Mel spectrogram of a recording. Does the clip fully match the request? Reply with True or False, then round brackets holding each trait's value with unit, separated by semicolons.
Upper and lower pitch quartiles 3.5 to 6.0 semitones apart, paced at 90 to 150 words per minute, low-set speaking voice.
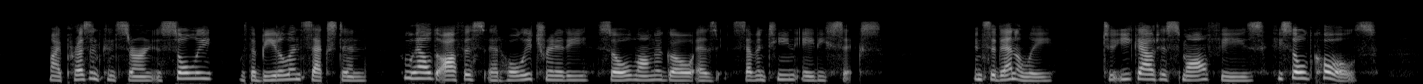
False (4.2 semitones; 135 wpm; 205 Hz)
